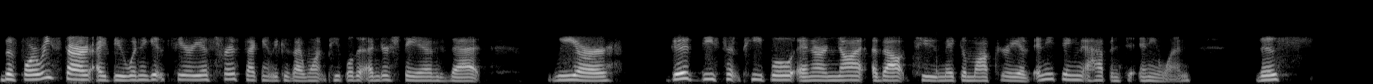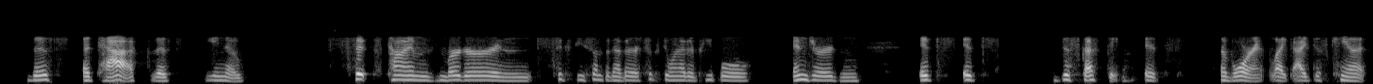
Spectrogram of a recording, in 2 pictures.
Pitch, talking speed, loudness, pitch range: 195 Hz, 140 wpm, -24 LUFS, 180-215 Hz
